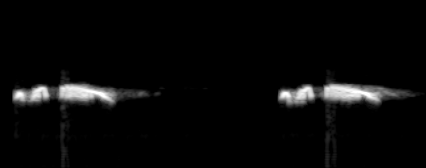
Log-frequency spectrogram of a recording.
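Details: Captive decoy spotted dove being trained, singing in the 'Thúc' style to provoke wild doves: two coo phrases, each two short clipped notes then a long, slightly descending hollow coo, separated by a silent pause.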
